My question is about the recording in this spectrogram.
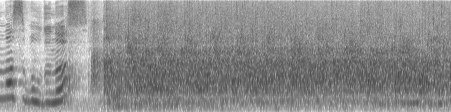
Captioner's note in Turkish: Alkış sesleri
